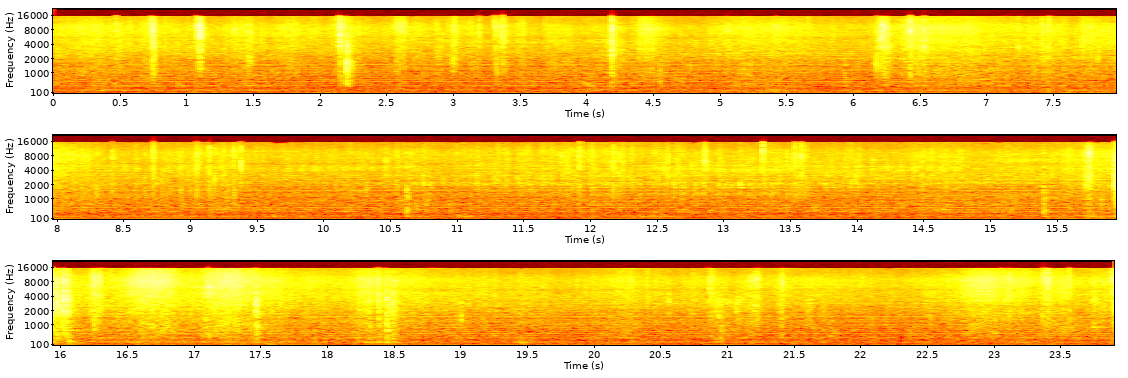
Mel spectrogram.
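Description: Small parts being handled on a workbench: scattered light clicks and taps as tiny plastic armature bearings are tipped out of their small plastic packet, with a few short bursts of packet rustling, the loudest about two-thirds of the way in.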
